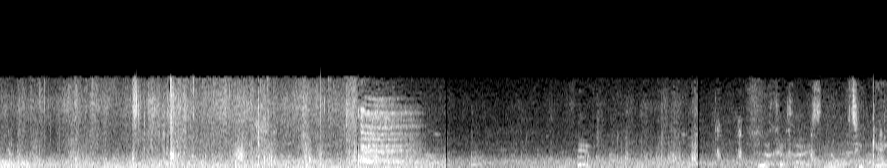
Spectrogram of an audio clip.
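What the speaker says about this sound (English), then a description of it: "Look at those naughty geese" Geese or ducks in a park in Lisbon, Portugal, give a few short quacking calls at intervals amid outdoor noise and footsteps, moderately close, while a person talks.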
